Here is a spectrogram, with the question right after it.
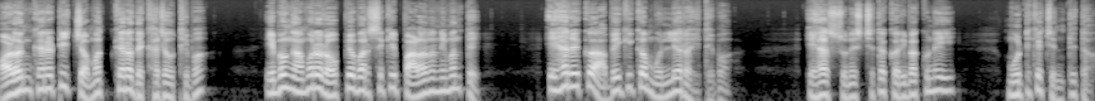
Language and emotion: Odia, fearful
